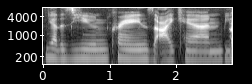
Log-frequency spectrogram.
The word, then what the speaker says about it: Zhiyun: I say Zhiyun. – I hear a lot. – Zhiyun, but they say it like Zhiyun. – They say like Zhiyun. – Zhiyun. But yeah, people say Zion. James says Zion. That's totally off.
